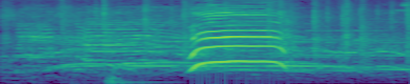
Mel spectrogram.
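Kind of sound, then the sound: crowd, audience applause and cheering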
